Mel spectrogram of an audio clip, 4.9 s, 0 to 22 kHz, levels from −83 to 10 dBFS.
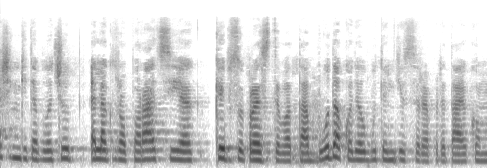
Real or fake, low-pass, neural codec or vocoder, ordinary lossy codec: fake; 14.4 kHz; vocoder, 44.1 kHz, 128 mel bands every 512 samples, BigVGAN v2; AAC, 48 kbps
